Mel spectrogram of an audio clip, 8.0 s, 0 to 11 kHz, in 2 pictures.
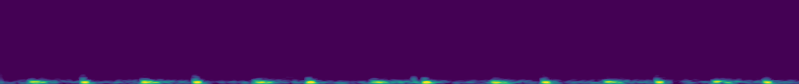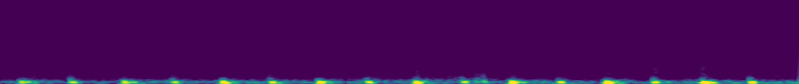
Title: Male Heartbeat Whilst Smoking 6 🚬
